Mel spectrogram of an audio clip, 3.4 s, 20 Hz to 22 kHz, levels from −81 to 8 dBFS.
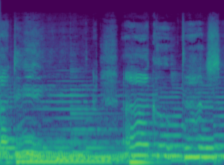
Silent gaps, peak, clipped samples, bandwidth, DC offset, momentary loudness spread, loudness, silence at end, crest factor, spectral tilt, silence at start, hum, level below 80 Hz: none; -2 dBFS; under 0.1%; 14.5 kHz; under 0.1%; 4 LU; -15 LUFS; 0 s; 12 dB; -6.5 dB/octave; 0 s; none; -48 dBFS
